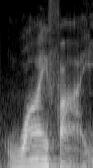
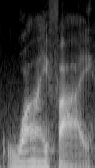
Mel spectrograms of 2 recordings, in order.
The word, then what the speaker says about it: Wi-Fi: i to jest słowo wi-fi i prawdopodobnie już wiedziałeś że to się mówi WiFi jakbyś rozmawiał z nativem z angielskiego albo może nawet ktoś z innego kraju i byś powiedział wi-fi A to myślę żeby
